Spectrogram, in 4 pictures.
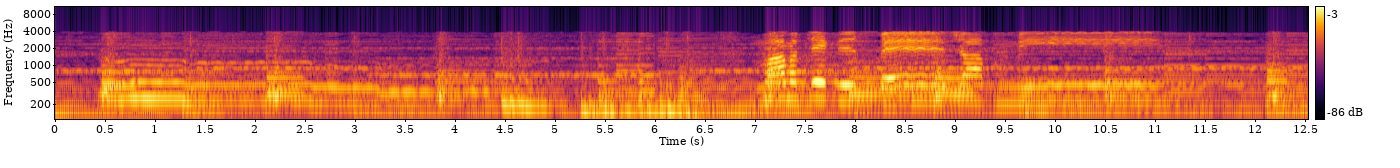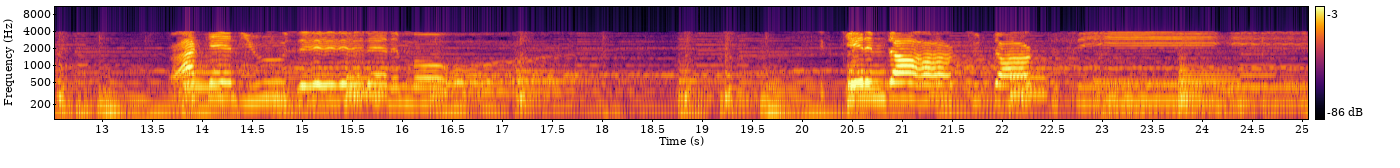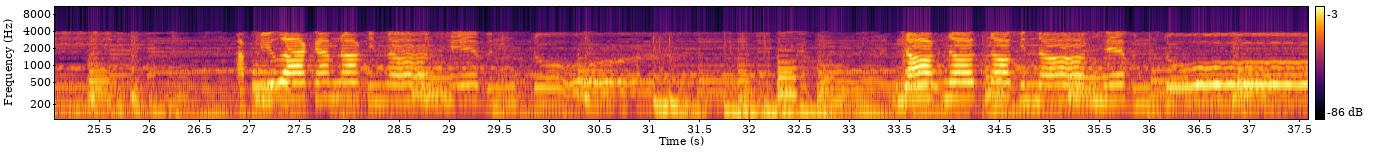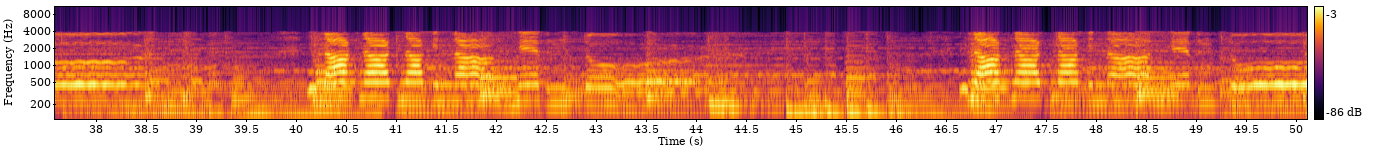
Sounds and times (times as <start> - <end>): Music: 0.0 - 50.1.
